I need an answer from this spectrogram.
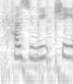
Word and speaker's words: Kazuichi: don't know why some got also I it's kazuichi I'm not going to remember that me too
